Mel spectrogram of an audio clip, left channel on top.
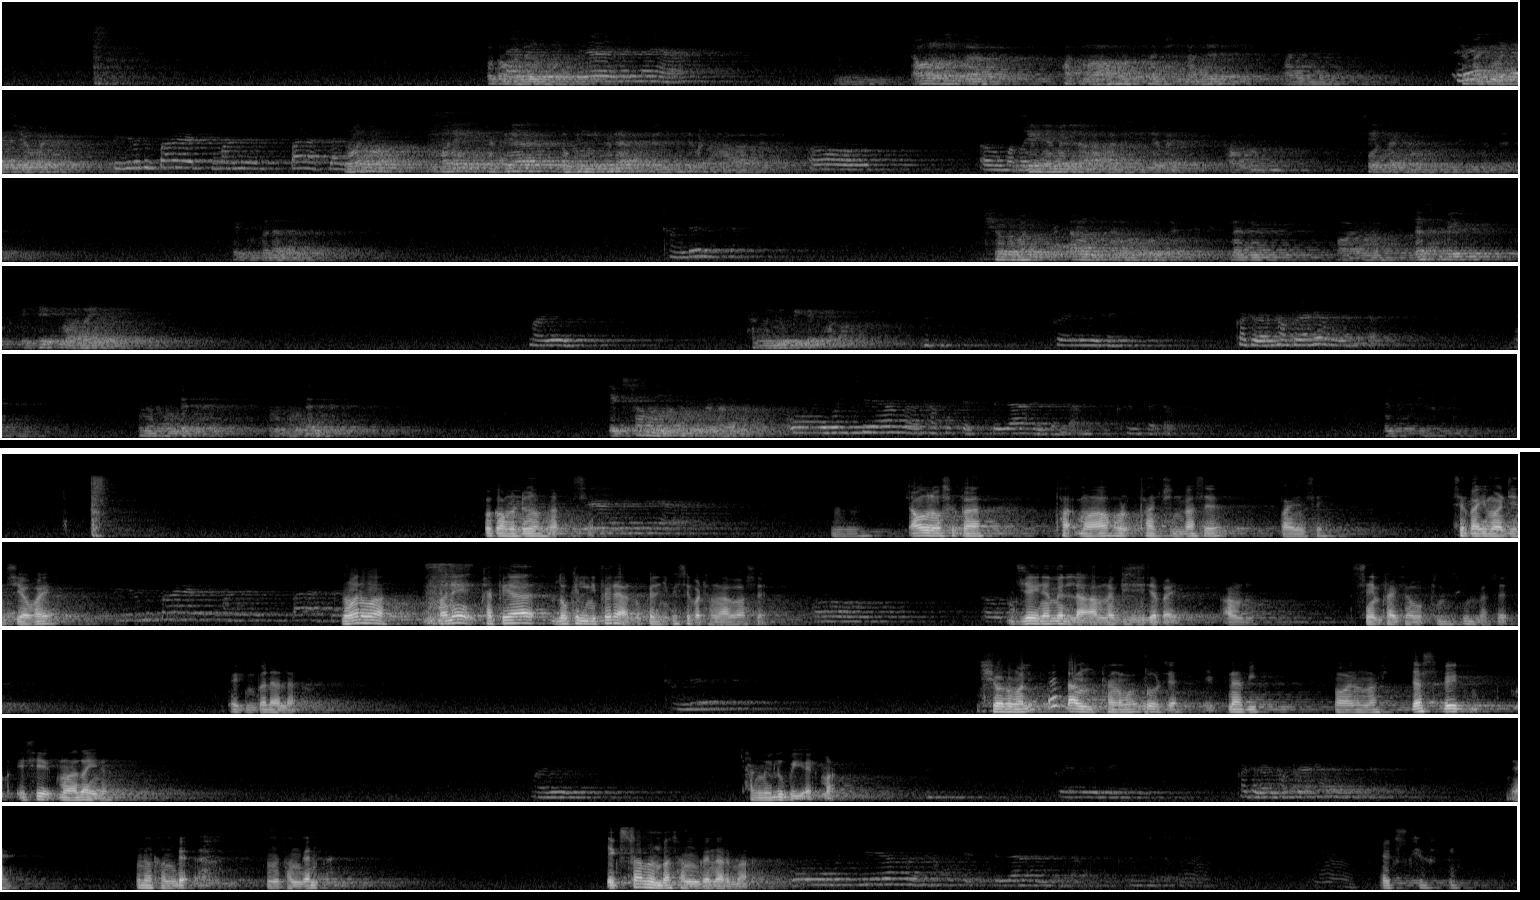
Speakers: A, on the right (about 85°); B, on the left (about 70°).
A: <unintelligible> गगा
B: नायबा
A: मोनदों आंहा
B: दुखु
A: एसे
B: मोनो ओंखायनो नाया
A: ओम गावनाव सोरबा फा माबा हर फानफिनबासो बायनोसै सोरबा
B: ओहो
A: इमारजेन्सियावहाय
B: बिदिबाथ बिदिबाथ' बाय माहोनो बारासो जानसै
A: नङा नङा
B: ना
A: माने खायफाया लकेलनिफ्राय रा लकेलनिफ्राय सोरबा थाङाबासो
B: औ औ
A: बिदि
B: माबायोना
A: जायोना मेरला आंना बिजि जाबाय आं
B: उम उम
A: सेम प्राइस हरफिननोसै होनबासो ओरैनोबा लाला
B: थांदो नोंस्रा
A: सियर नङालै आं थाङाबाबो अरजाया माबा नङा जास्ट बे एसे माबा जायोना
B: मा जायो
A: थांनो लुबैयो आरो मा
B: <unintelligible> बेखौलाय लुगैखायो कालसारआवनो थांफेराखै आं मोजां ओं दाबो
A: ए उनाव थांदो उनाव थांगोन एक्सट्रा मोनबा थांगोन आरो मा
B: अे-बेसे आङो साफु फेद जाहैगोनदां कनसार्टआव
A: एक्सकिउस मि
